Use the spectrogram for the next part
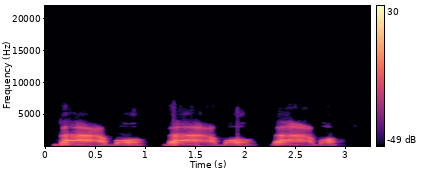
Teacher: The ain is a tawassut letter. It's the one which is not too long, not too short. And so we hold the ain, but not for too long.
